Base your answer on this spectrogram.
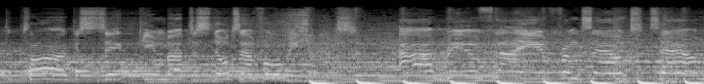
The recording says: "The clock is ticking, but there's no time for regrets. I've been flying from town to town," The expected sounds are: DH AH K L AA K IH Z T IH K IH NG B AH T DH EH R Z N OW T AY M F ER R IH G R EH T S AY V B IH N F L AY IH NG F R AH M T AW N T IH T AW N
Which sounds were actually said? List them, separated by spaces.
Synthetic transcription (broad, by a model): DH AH K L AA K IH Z T IH K IH NG B AH T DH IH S N OW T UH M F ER W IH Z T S AY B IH L F L AY IH NG F R AH M T AW N T IH T AW N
